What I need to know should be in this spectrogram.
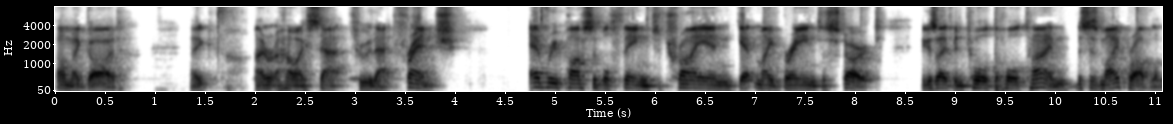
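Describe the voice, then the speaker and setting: A man with a plain, everyday voice speaks at medium pitch and a fairly slow pace, with ordinary pitch variation. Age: 60s. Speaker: public speaker. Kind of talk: interview answer.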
